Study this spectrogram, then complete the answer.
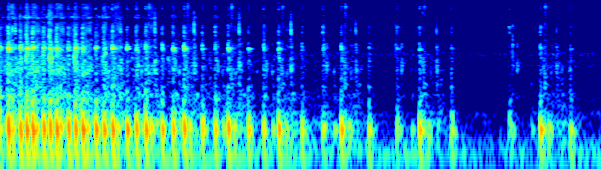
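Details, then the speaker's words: Bantam live-steam model locomotive running on air after its rods were rebushed with new pins; even, crisp exhaust beats at about two per second slow and fade as the air eases off, with no knocks, running much better. "much better so the remaining Clank is in the boxes at some point she will need any boxes um but that's enough for now"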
